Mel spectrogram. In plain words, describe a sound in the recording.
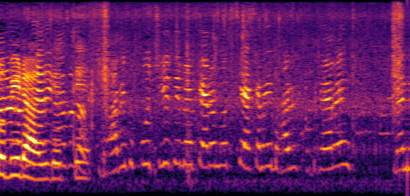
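Liquid splashes as it pours into a pot.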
